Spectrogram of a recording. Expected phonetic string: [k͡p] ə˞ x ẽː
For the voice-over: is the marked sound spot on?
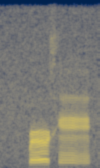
yes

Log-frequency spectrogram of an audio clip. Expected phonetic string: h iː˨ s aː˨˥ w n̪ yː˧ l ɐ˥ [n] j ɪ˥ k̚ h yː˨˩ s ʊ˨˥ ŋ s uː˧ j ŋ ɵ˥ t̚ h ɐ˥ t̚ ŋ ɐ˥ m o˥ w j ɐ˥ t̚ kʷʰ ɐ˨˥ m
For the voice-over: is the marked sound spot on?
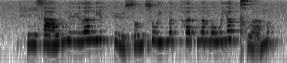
yes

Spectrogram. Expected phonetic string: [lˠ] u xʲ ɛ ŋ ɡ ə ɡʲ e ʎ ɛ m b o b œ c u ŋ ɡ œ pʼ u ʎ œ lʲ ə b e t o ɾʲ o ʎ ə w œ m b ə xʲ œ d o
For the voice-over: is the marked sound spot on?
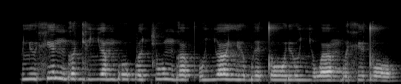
no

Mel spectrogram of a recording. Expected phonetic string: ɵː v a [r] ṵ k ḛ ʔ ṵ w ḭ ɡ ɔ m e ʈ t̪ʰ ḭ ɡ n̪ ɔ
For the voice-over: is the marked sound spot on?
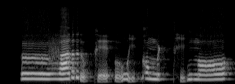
yes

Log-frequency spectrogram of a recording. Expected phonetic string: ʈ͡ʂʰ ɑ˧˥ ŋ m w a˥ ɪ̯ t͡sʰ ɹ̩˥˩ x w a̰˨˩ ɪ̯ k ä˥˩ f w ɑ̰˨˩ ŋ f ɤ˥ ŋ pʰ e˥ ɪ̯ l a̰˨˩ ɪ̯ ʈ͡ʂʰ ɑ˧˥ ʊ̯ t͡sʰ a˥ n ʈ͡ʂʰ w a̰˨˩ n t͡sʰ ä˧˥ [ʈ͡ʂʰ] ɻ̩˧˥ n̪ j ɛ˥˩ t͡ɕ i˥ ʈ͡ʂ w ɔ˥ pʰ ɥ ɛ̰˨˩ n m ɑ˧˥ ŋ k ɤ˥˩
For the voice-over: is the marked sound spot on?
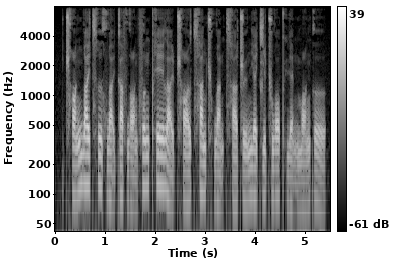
no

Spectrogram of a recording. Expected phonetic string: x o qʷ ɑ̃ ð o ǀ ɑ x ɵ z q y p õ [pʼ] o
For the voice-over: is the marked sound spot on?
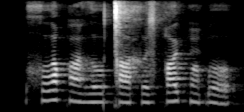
no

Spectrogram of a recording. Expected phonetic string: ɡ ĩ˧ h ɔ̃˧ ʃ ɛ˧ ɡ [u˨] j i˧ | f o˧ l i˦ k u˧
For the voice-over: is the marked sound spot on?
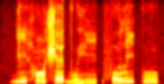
yes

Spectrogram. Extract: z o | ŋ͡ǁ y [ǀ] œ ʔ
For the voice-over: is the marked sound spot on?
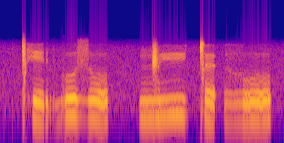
yes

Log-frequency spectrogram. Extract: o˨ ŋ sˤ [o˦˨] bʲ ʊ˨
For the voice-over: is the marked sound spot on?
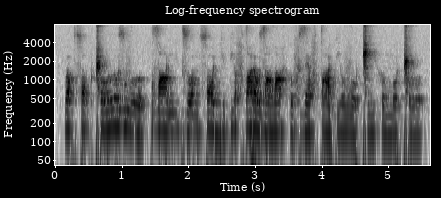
yes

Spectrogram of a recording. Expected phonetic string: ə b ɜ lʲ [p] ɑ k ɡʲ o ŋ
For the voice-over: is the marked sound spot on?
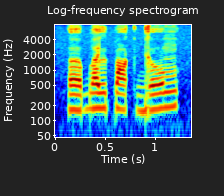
yes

